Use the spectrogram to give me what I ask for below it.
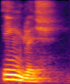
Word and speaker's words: English: முதலாவதாக எங்களோடு மிகவும் நெருக்கமான ஒரு சொல் இங்கிலீஷ். இங்கிலீஷ் என்ற சொல்லை அவர்கள் இங் என்று தொடங்குகின்ற அந்த ஆரம்ப புலியிலே அழுத்தத்தை பிரயோகித்து அதாவது ஸ்ட்ரெஸ்ஸை கொண்டு வந்து உச்சரிப்பார்கள். நாங்கள் வெறுமனே இங்கிலீஷ் என்று சொல்வதை அவர்கள் இங்கிலீஷ் என்று சொல்வார்கள்.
